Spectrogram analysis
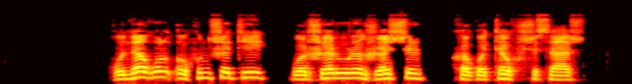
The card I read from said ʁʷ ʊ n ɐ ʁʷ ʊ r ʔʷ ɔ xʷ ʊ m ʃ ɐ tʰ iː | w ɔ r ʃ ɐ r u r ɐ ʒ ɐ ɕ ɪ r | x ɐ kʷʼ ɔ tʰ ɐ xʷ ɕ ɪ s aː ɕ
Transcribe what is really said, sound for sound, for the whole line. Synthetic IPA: ʁʷ ʊ n ɐ ʁʷ ʊ r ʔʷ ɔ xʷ ʊ n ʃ ɐ tʰ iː | w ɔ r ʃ ɐ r u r ɐ ʒ ɐ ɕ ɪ r | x ɐ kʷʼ ɔ tʰ ɐ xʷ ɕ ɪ s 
